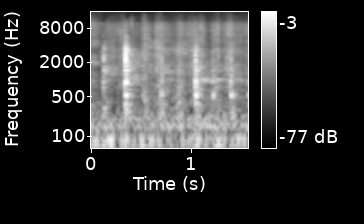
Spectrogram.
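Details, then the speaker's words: New Holland B95 backhoe water pump, about 4,000 hours; shaft turned by hand gives quiet rough scraping and gritty rubbing from worn bearing, failing before the seal leaks. "if you you can hear that these pumps actually the bearing will go out before the seal starts leaking on them"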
